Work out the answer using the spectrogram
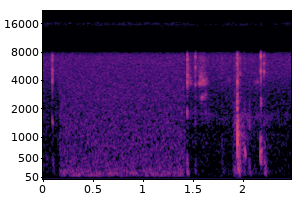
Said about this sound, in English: I'm typing in Google right now. Is polio coming back?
